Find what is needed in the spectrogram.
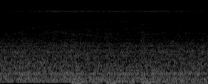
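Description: Quiet steady background hiss of room tone with no distinct event, and a faint thin high-pitched whine.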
